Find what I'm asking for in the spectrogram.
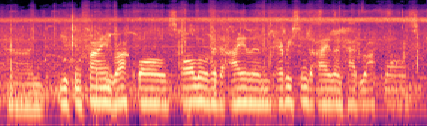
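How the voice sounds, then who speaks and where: The speech runs at a moderate pace with hardly any pauses and monotone, flat intonation, with audible room echo and noticeable background noise. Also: man, medium pitch for a man. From Jamaica. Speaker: organic gardener. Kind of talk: tutorial; interview.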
